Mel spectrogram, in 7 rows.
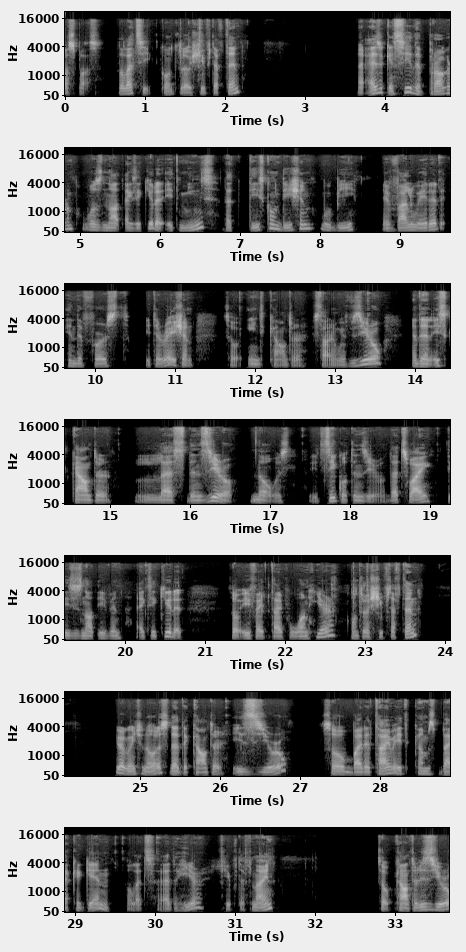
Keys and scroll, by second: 1.3 ctrl+shift+F10, 22.7 ctrl+shift+F10, 29.4 ctrl+F8, 31.7 shift+F9.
